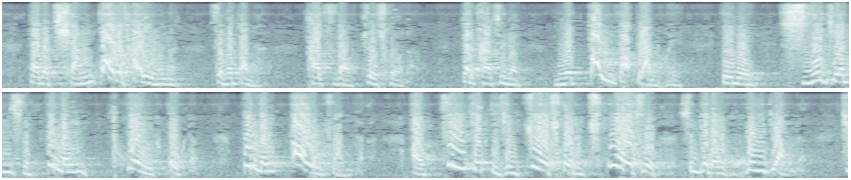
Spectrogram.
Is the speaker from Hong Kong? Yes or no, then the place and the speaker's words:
no; United Kingdom; 我们英国人的有一句话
